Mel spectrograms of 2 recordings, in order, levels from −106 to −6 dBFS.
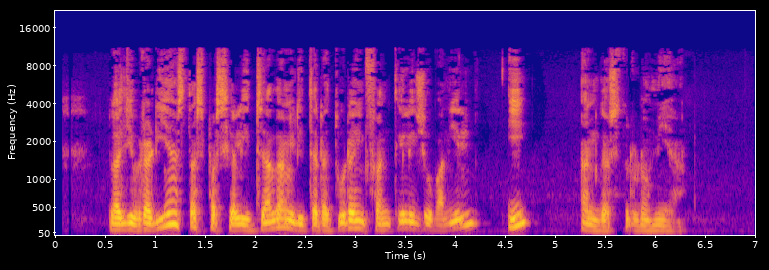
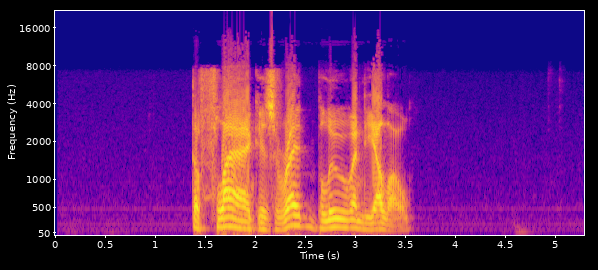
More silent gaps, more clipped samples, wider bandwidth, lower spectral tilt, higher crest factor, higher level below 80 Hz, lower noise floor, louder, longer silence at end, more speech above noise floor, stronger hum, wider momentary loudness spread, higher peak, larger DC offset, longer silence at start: neither; neither; second, 11.5 kHz vs 15 kHz; about the same, -5 dB/octave vs -4 dB/octave; about the same, 18 dB vs 16 dB; about the same, -54 dBFS vs -54 dBFS; first, -71 dBFS vs -67 dBFS; second, -22 LUFS vs -12 LUFS; second, 0.75 s vs 1.75 s; second, 49 dB vs 54 dB; second, none vs 50 Hz at -55 dBFS; about the same, 10 LU vs 11 LU; second, -4 dBFS vs 0 dBFS; neither; second, 0.55 s vs 1.35 s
